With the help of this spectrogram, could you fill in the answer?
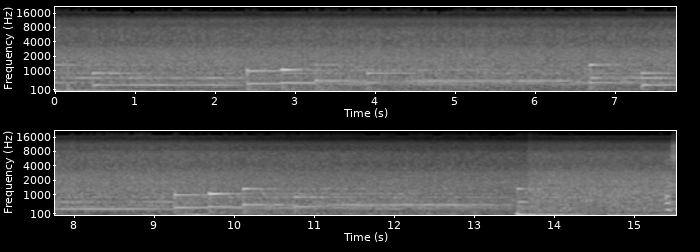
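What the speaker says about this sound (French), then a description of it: "ce sera une cascade version mini" A small, timid waterfall at Lac de Plaa de Prat in the Pyrenees makes a constant broadband rush, with faint melodic tones drifting over the steady water noise.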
